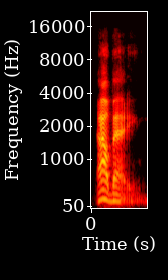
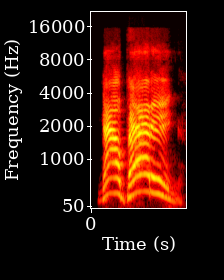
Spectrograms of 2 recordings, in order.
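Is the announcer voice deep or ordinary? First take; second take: deep; ordinary. First: It is said in a lowered, deeper voice. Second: It is said in an ordinary speaking voice. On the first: "get that low registry going" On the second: "I can't use my natural voice"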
